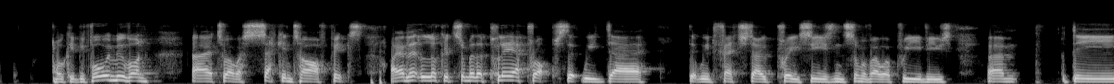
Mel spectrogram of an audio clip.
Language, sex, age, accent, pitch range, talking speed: English, male, 40-59, British, 125-165 Hz, 190 wpm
